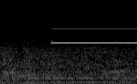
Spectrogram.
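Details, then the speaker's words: Kevler amplifier with distorted sound: multimeter continuity test on a jumper wire bridging a broken trace, steady high beep starting half a second in and holding unbroken; circuit now closed. "mga Master makikita niyo yan yan makikita niyo may tunog na na binibigay o sound ibig sabihin nakatawid na"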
